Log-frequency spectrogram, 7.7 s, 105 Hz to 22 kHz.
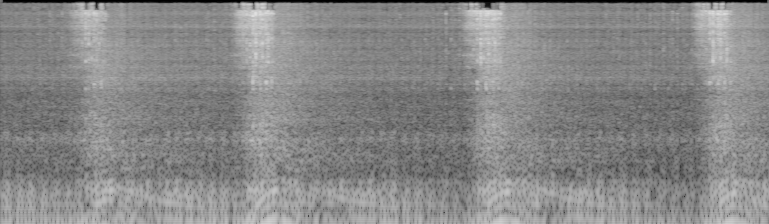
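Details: Lowrider V8 after the dipstick oil leak repair, now no longer leaking from the dipstick: low, even burble with a smooth rev blip every couple of seconds that settles back cleanly. It reaches idle faster than before. Normal idle.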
